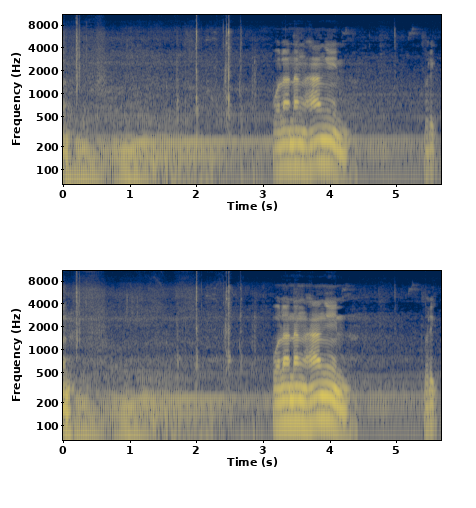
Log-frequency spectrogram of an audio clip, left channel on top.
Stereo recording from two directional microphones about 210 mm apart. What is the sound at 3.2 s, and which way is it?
Speech, 45° right (ahead or behind).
